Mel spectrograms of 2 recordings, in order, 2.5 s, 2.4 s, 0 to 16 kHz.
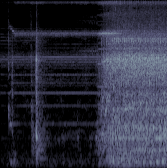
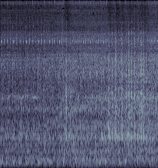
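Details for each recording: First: Toyota Prius C/Aqua hybrid that had a P0171 lean code, check engine light and rough idle after a fender bender, started after the intake was replaced: the engine fires and settles into a smooth, steady idle without stumbling or hunting; it runs normally. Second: Toyota Prius C/Aqua hybrid after a fender bender, P0171 system too lean, check engine light on: harsh, uneven idle with loud tinny rattle and heavy vibration; rough idle, cause not yet confirmed.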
